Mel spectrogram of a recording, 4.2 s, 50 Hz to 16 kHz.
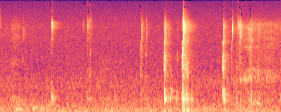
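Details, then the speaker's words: Fat PlayStation 2 disc drive, with some scratched discs, before laser cleaning: quiet, irregular sharp clicks a few times a second with no steady spin noise; drive struggles to read discs and grinds. "it makes kind of a grinding sound and also um having trouble reading a couple of discs"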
